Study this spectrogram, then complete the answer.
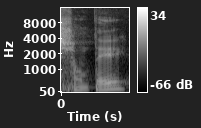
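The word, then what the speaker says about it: Shanté: Chanté, ça s'écrit, c'est un mot français d'ailleurs, c'est à souligner. Ça se prononce chanter quand elle rappe, mais en fait c'est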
